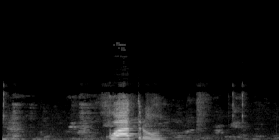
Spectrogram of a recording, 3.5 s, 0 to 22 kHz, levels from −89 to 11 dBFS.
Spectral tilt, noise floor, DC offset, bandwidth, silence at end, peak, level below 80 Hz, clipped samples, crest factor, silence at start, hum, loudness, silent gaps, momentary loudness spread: -2.5 dB/octave; -57 dBFS; under 0.1%; 7.8 kHz; 1.5 s; -2 dBFS; -78 dBFS; under 0.1%; 22 dB; 1.35 s; none; -16 LUFS; none; 24 LU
